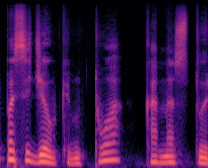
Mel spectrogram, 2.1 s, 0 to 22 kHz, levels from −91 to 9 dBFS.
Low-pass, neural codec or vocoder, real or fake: 19.8 kHz; autoencoder, 48 kHz, 32 numbers a frame, DAC-VAE, trained on Japanese speech; fake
